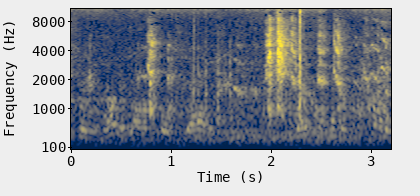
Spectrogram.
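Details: Young lorikeets playing and frolicking in a garden during a morning feeding visit on 3 March 2011 give harsh, screechy squawks and shrill chatters in bursts, while a man talks softly in the background.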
